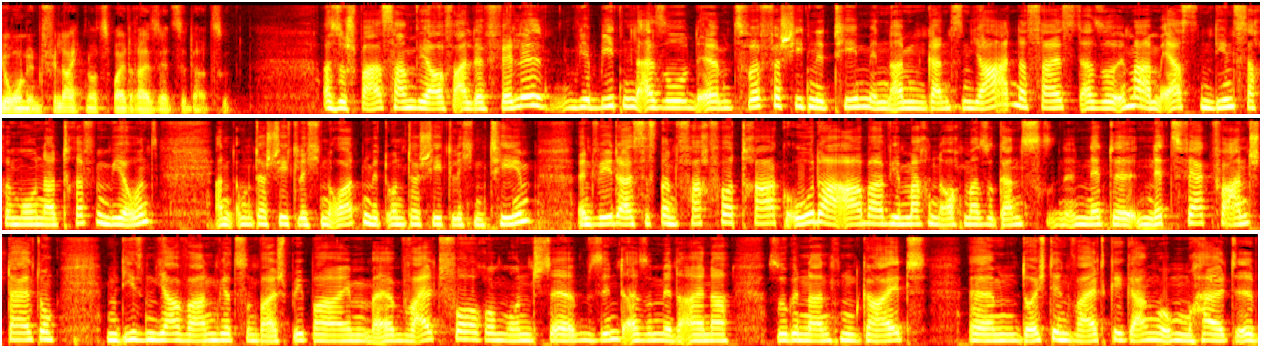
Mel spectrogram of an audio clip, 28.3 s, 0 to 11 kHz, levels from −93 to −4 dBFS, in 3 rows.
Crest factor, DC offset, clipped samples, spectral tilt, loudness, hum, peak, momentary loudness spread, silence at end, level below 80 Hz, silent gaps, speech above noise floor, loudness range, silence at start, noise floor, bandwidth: 12 dB; under 0.1%; 0.2%; -5.5 dB/octave; -12 LUFS; none; 0 dBFS; 6 LU; 0 s; -46 dBFS; none; 30 dB; 2 LU; 0 s; -41 dBFS; 10 kHz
